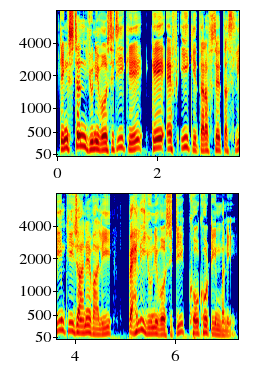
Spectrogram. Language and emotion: Urdu, neutral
